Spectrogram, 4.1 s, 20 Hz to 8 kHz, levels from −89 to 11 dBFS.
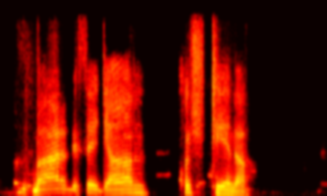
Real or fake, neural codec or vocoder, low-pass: fake; codec, 16 kHz, 1 kbps, X-Codec, HuBERT features, trained on general audio; 7.2 kHz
